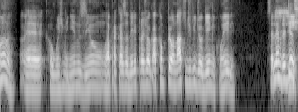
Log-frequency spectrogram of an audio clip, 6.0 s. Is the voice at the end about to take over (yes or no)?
yes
